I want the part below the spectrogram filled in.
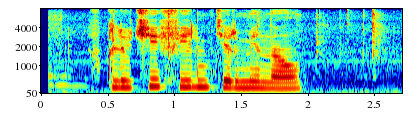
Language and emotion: Russian, neutral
